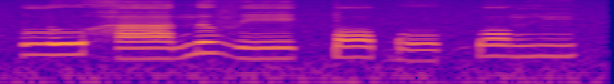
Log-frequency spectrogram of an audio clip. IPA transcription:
lo˧haː˨nə˦veː˨ k͡pɔ˧ɓoː˨ ɡ͡bɔ˦ŋĩ˦

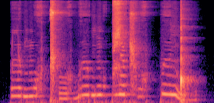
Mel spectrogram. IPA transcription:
lʉ˦bmu˦xǁʰuː˨x bɨː˥b ŋo̤˥bʑɨ˥ʈ͡ʂʰṳ˦xpːɨː˥ ŋ͡ǃṳ˩

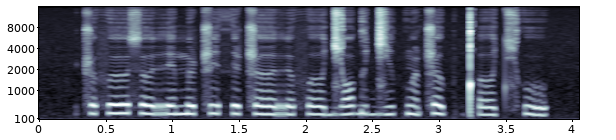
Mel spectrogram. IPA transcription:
ʈ͡ʂɵfɵːsɵː remʏʈ͡ʂi θiʈ͡ʂəːrɵ fɤːd͡ʑɔɡə d͡ʑi kʷãʈ͡ʂəːkʷǃʼɤː t͡ɕʰu

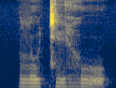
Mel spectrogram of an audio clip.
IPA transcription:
luciɦu

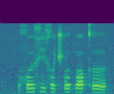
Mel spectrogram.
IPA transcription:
χʷɯxixot͡ʃʼo ɠɔ kʼɤ

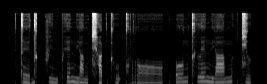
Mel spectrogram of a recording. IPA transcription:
teː˨˩dɯ˦˥k̚fi˨˩npʰe˥˩n ja˨˩nt͡ɕʰa˨˩k̚tʰu˨˩ʔkʰrɔː˨˩ | ʔoː˦˥nkʰle˥˩nja˦˥m | t͡ɕɯ˨˩k̚

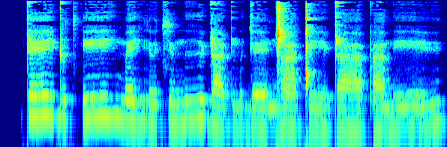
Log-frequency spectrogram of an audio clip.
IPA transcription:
ʈɛːi̯ɖʊ t͡sʼeːi̯ mɛi̯røt͡sø n̪ɨːɖaːʈmøɡɛː ŋ͡ǁaǃeːʈaː pʼan̪eːy̯

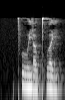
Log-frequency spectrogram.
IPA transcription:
pʰuː˨˩jɐ˨˩wkʷʰɐ˨˩j

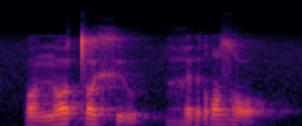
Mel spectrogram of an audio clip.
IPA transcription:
ɔnɔ tɔxʲu | ɦərœzˤu

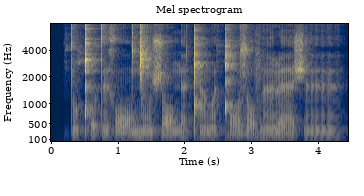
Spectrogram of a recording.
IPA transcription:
tɔ̃ǃʰotɛ̃xɔː ŋ͡ǀõ ʃɔ ŋɛǃʰɛ̃lˠɛ̃ǃʰɔ zɔvæ̃ ɭɛːʃɛ̃ː

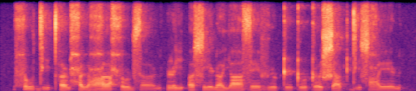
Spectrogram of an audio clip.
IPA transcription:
ħu˦dḭ˧t̪ʰɐ˦ɳħɨ˦˨ ʕɐ˦ħu˧ɳzɐ˨ɳ | ɭi˦ ʔɐ˦ɬi˦ɳɐ˦ ja˧ze˧vʉ˧ ʈɨ˨ʈu˦ʈ ɵ˦ɕa˨˦ʈdḭ˧ɬʕe˧ɳ

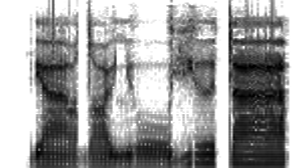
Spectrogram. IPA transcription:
ɾʲaː˨˩dˤʏː˨˩lʲoː˨˩vʲɘː˥ taː˥

